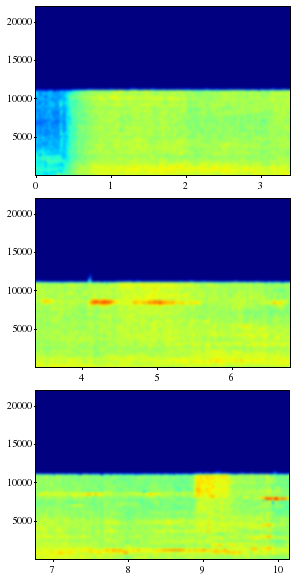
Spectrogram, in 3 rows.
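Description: A Class 150 Sprinter diesel multiple unit running past close by along the platform, a loud steady rumble of engine and wheels. A high squeal from the wheels or brakes joins in about seven seconds in.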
